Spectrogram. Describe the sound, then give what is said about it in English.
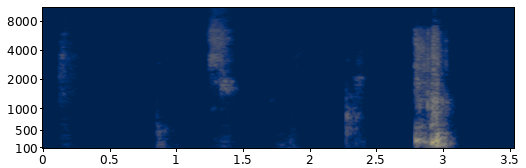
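A dog named Winston makes a handful of short, scattered noises, quick huffs and snorts with gaps between them, ending in a louder, fuller burst. No one speaks. “Sorry, Winston's treating the podcast like he does when I'm on the phone. All good, dog.”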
